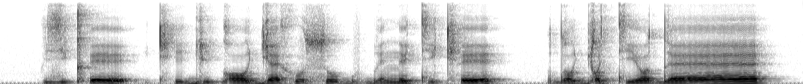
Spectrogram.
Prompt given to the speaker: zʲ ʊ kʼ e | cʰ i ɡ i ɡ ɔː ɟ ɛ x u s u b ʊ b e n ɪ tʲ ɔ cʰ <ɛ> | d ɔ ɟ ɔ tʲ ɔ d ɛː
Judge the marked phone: incorrect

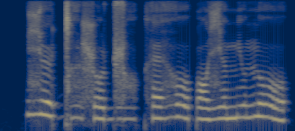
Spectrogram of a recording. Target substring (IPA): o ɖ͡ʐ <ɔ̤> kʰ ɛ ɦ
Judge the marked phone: correct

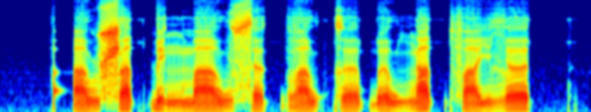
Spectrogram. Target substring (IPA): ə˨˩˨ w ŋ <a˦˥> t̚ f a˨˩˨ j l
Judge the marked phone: correct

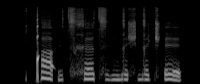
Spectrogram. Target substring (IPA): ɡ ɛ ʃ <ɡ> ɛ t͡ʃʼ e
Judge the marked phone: correct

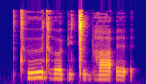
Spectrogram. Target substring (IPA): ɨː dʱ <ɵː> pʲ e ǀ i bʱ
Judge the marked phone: correct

